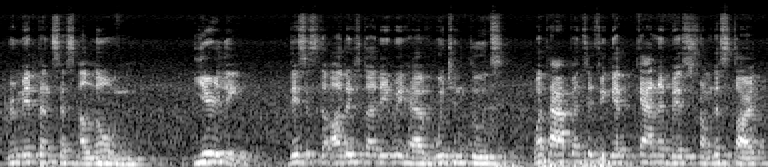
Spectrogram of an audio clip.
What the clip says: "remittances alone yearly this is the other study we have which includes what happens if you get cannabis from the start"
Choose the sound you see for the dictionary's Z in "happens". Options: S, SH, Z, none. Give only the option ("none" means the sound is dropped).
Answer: S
